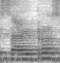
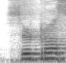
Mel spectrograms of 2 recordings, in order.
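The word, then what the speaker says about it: citrus: इसी प्रकार से सी आई टी आर यू एस इसे साइट्रस बोल दिया जाता है। जबकि इसका सही प्रोनंसिएशन सिट्रस होता है।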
